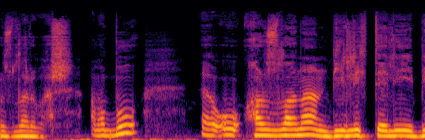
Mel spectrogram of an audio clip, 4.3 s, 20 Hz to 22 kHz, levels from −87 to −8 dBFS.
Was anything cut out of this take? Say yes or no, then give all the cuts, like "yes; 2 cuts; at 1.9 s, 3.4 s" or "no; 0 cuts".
no; 0 cuts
